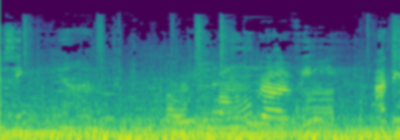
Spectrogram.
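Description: Steady low rumble inside a car's cabin, with a voice rising and falling briefly in the middle.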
